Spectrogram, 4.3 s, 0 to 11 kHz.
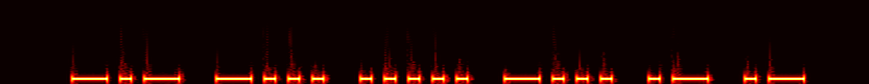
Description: Morse code, heard as a keyed tone, about 20 wpm, 700 Hz. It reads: KB5BAA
